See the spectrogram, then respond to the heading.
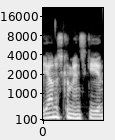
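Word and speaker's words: Janusz Kamiński: Is it Janusz Kaminski? Am I saying it right? – Yeah, Janusz Kaminski.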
